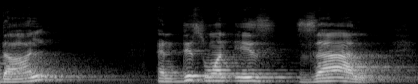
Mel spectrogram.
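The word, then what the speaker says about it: ذال: The previous letter was dal, and this one is zal. And if we compare it with English letter, we can say that it sounds like Z. And in Arabic, we pronounce it zal, zal, zal, zal, zal, zal.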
